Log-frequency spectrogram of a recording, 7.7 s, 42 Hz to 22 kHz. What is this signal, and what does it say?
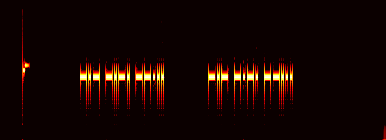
Morse code, heard as a keyed tone, about 28 wpm, 700 Hz. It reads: KC7 KC7
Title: USA Call Sign Prefixes - Repeated 2x - 28wpm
